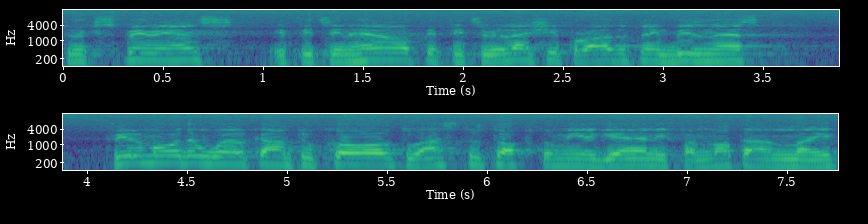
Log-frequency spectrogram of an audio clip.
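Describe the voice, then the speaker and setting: A man with a non-native accent speaks fairly quickly in a monotone, flat delivery, with noticeable background noise. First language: not English. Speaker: kabbalah teacher. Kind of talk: lecture.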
